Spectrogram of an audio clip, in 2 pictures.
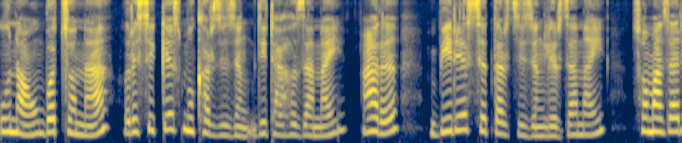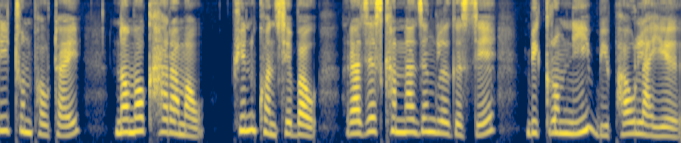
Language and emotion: Bodo, neutral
